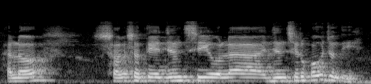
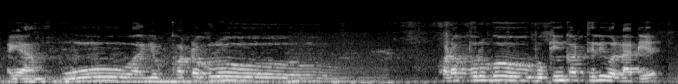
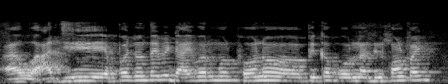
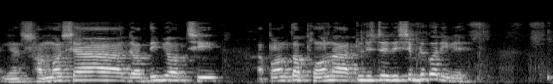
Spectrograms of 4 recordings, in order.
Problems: background sounds at intervals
